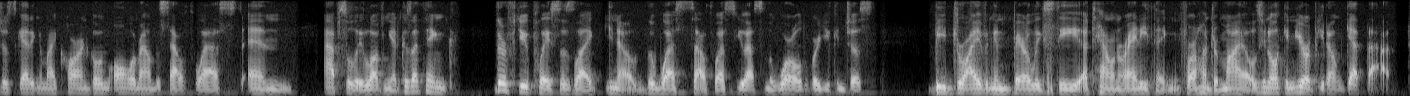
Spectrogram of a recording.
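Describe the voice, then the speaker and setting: Music plays behind a woman with a very deep, low pitch. She speaks at a fairly quick pace. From Greece (Athens). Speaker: actress and travel blogger. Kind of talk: casual interview chat.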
